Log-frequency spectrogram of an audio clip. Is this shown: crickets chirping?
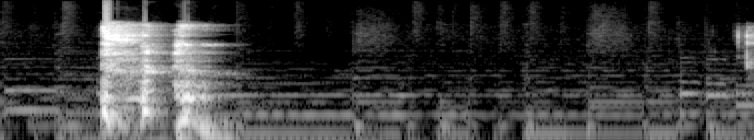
no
